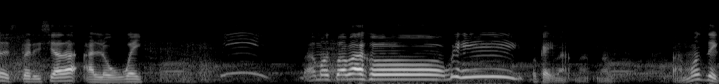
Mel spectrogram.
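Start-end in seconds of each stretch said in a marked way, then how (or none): none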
